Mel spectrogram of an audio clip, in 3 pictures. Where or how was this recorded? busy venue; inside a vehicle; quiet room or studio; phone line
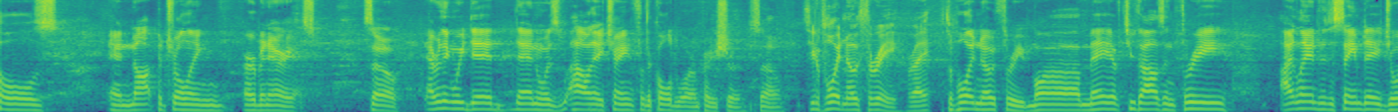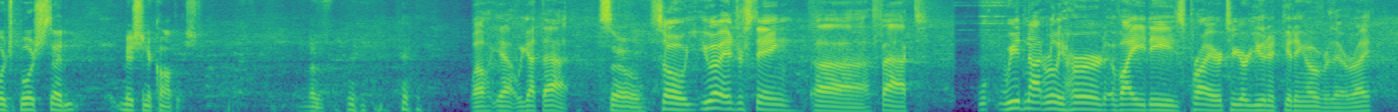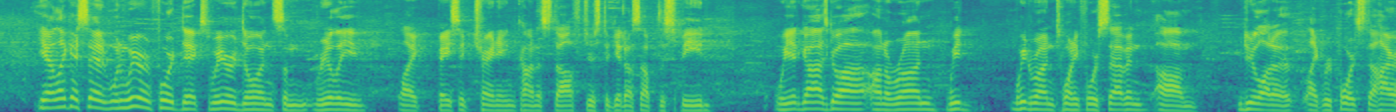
busy venue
